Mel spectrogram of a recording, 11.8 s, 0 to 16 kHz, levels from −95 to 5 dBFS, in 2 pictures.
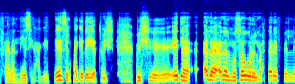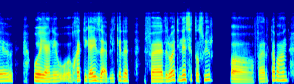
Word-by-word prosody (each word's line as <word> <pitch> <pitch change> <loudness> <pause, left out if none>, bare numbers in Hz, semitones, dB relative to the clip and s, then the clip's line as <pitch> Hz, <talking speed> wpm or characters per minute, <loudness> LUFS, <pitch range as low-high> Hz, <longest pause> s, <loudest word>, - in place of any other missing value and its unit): فعلًا 125 0 -5
ناسي 120 +4 -5
الحاجات، 105 -1 -14
ناسي 170 -1 +4
الحاجة 145 +2 -2
ديَّة، 140 0 +2
مش 130 -2 -5 0.4
مش 155 +1 +1
إيه 140 +5 +2
ده؟ 170 -4 +5 0.3
أنا 190 -4 +7
أنا 190 +1 +7
المُصَوِّر 175 +1 +6
المحترف 165 +4 0
ال 150 +1 -6 0.4
ويعني 135 -3 -1
و - - -11 0.2
واخدت 175 -2 -6
جايزة 155 +1 -2
قبل 130 - -12
كده، 160 -1 -7 0.3
فدلوقتي 140 +8 -3
ناسي 205 +1 -4
التصوير! 195 +4 -11 0.3
آه، 105 -2 -6
فار 125 +2 -11
طبعًا 180 -1 -6
150 Hz, 135 wpm, -20 LUFS, 135-175 Hz, 0.4 s, أنا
